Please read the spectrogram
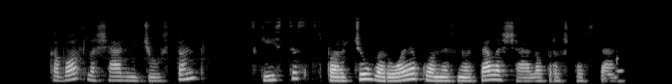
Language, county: Lithuanian, Alytus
